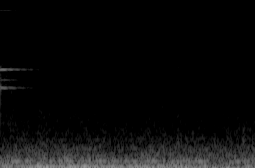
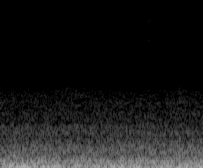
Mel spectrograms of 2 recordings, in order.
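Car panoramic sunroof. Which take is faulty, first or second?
first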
